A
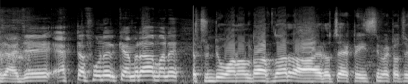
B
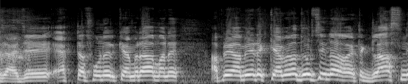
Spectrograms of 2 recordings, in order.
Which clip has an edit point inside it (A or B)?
A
